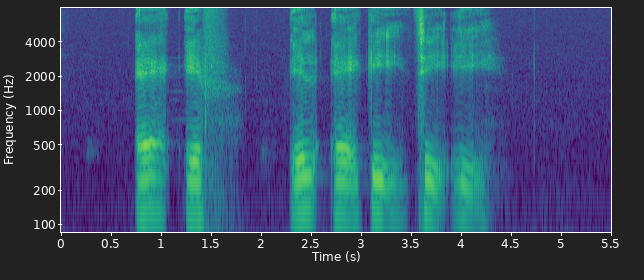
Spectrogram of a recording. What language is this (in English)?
Danish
